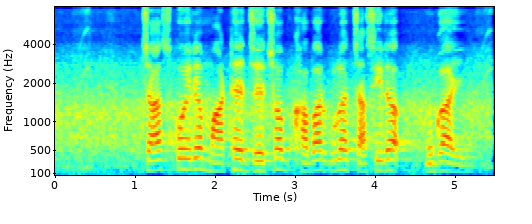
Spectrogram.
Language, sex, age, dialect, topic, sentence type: Bengali, male, 18-24, Jharkhandi, agriculture, statement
